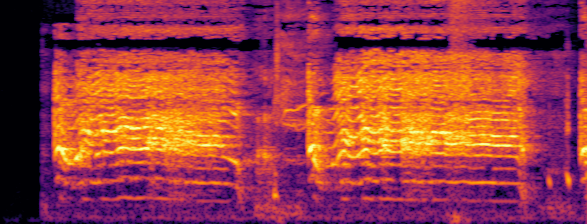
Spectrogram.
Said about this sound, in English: He's echolocating. Yeah. That last one. The beginning ones sound like a dog, and he's ramping up into human voice. And then it just sounds like an old man at the bottom of a stairwell.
